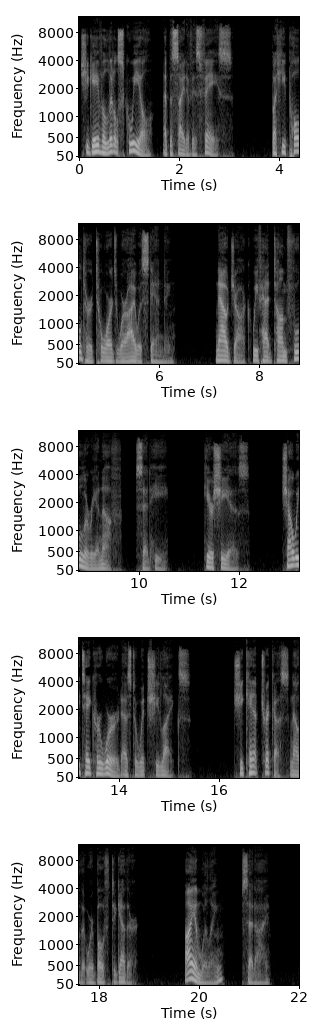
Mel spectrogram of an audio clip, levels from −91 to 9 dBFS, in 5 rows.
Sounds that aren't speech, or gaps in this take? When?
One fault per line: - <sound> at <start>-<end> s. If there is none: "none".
none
